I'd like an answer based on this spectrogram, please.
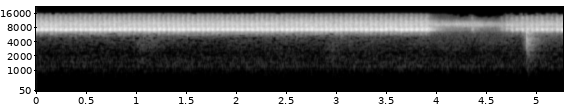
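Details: Grasshoppers with no music: a high, steady pulsing trill that drops suddenly to near quiet for about a second near the end, then resumes rising back to full strength.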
